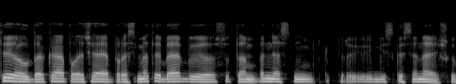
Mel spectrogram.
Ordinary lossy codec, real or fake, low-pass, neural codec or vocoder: MP3, 96 kbps; fake; 7.2 kHz; codec, 16 kHz, 8 kbps, FunCodec, trained on Chinese and English, 25 frames a second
